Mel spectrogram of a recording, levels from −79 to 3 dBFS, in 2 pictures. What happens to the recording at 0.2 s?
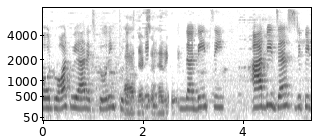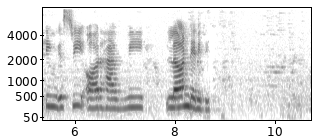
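Nothing goes wrong at 0.2 s: the speech passes through intact, with only the normal trimming of the lowest bass from call microphone processing and nothing above 8 kHz.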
